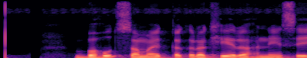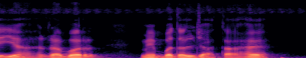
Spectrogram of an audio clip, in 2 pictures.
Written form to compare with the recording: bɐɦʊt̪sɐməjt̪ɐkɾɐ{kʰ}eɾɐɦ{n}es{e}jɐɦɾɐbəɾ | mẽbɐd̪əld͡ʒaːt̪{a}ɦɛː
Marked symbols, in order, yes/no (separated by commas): yes, yes, yes, yes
